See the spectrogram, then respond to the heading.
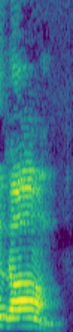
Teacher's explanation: जब राम बोलेंगे तो जो हमारे रा के ऊपर जो दबाव है वो थोड़ा ज्यादा पड़ रहा है और उसका उच्चारण जो है वो थोड़ा लंबा हो रहा है। तो इसी तरीके से जब किसी स्वर के ऊपर दबाव पड़ता है और उसको हम थोड़ा लंबा खींचते हैं तो वहां पर प्लुत स्वर आ जाता है।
